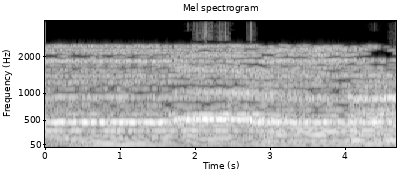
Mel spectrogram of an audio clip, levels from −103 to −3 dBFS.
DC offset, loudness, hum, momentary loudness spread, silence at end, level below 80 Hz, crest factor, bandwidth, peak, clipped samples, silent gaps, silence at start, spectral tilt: under 0.1%; -11 LUFS; none; 4 LU; 0 s; -28 dBFS; 10 dB; 3.8 kHz; 0 dBFS; under 0.1%; none; 0 s; -12 dB/octave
